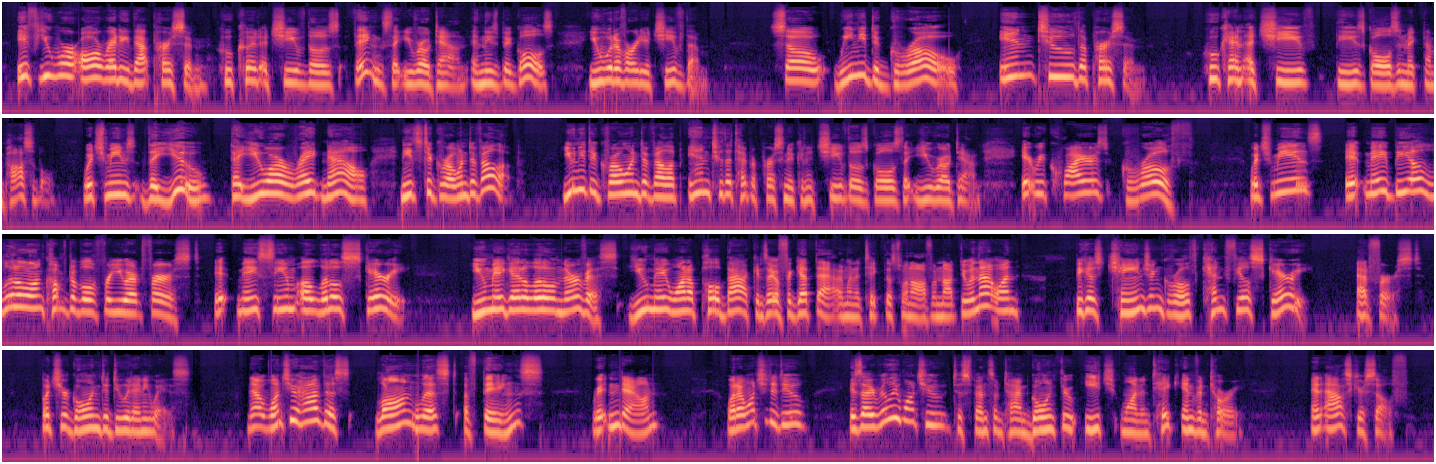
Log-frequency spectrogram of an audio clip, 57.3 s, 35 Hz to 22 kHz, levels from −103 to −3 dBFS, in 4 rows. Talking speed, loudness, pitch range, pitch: 185 wpm, -23 LUFS, 210-280 Hz, 245 Hz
